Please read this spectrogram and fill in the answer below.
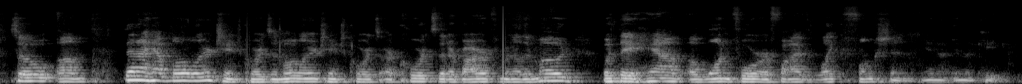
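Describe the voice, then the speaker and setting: A man keeps a moderate pace as audible room echo and noticeable background noise accompany his speech. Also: medium pitch for a man, ordinary pitch variation. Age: 60s. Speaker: jazz pianist teaching a masterclass. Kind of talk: lecture.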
